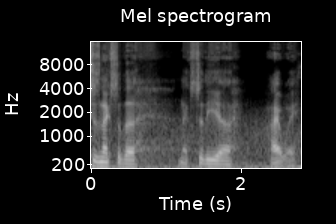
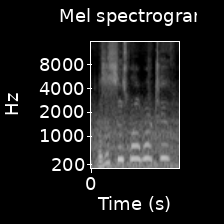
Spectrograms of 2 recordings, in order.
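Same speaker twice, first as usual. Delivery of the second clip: puzzled. Real, not acted. Unsure self-question.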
